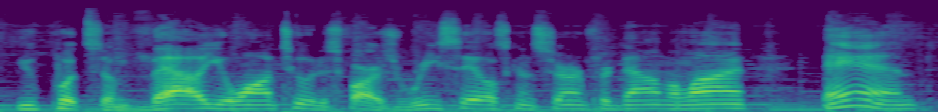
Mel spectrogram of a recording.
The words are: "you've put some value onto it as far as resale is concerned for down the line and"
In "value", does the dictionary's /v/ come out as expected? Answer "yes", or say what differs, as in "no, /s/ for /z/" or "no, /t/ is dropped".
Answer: yes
